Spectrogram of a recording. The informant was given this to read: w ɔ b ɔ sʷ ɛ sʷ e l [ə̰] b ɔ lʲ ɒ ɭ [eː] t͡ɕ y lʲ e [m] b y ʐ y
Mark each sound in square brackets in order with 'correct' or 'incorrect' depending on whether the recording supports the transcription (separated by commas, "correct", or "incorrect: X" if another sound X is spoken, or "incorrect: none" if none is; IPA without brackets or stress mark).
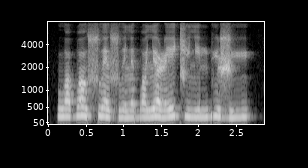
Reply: incorrect: ə, incorrect: e, correct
